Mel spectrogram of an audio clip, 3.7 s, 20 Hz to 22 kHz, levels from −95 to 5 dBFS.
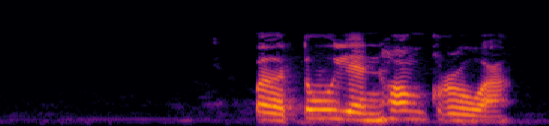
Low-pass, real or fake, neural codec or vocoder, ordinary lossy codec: none; real; none; none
